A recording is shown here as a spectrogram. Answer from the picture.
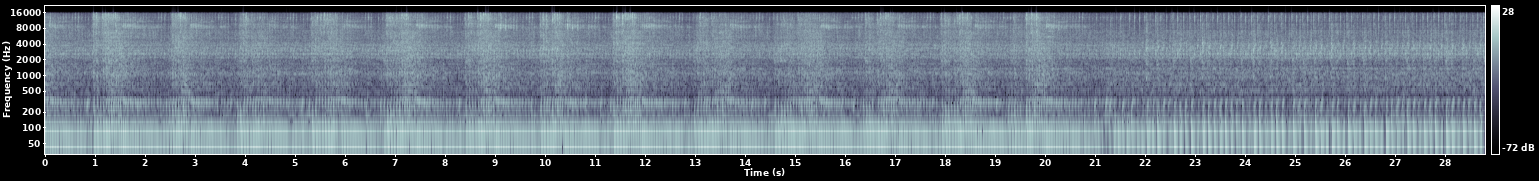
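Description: BSA Gold Star DB32's 350 cc single-cylinder pushrod engine running after its first start in years, the throttle blipped so the revs rise and fall about once a second. About three quarters of the way through it settles into a steady, even idle.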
